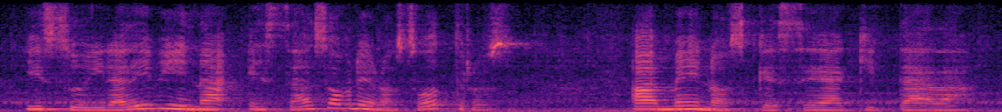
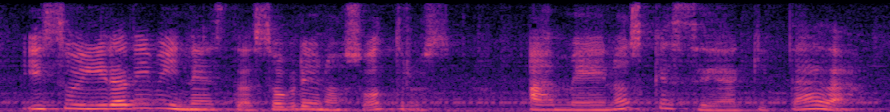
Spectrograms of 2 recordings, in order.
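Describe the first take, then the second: Both takes have the same delivery.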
